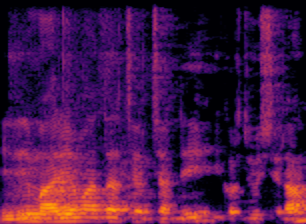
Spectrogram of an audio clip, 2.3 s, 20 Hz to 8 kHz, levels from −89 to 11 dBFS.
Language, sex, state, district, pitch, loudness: Telugu, male, Telangana, Nalgonda, 140 Hz, -18 LUFS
